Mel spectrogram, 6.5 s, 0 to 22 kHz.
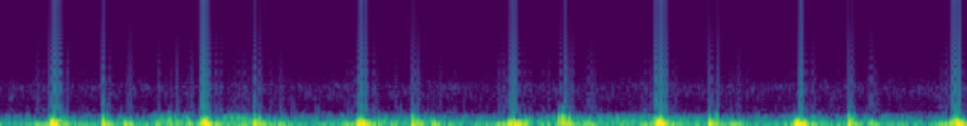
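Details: Steady, low lub-dub heartbeat at about 60 beats a minute, with paired thumps on each beat.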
